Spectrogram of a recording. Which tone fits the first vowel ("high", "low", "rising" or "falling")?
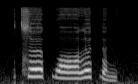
high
